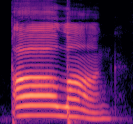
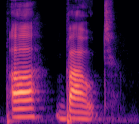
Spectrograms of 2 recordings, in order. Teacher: the a at the beginning actually makes this short u sound doesn't it a long can you think of another word that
